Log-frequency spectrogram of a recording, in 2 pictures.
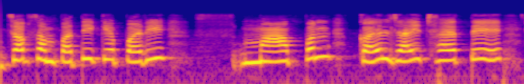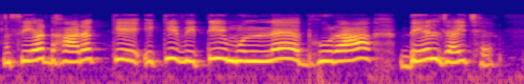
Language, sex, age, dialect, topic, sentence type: Maithili, female, 51-55, Eastern / Thethi, banking, statement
